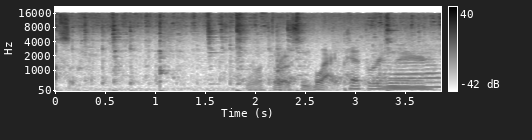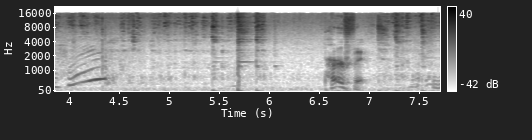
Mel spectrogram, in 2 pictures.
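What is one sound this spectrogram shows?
A spoon clinks against a pot.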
